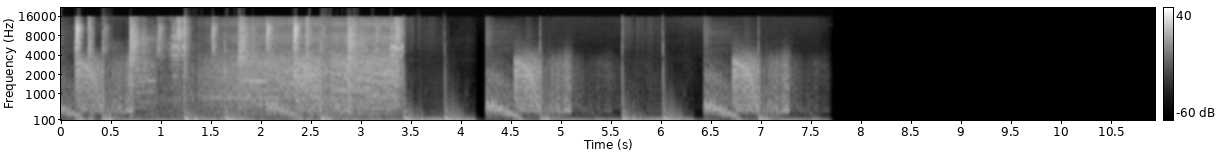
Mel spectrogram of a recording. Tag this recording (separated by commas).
Throbbing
